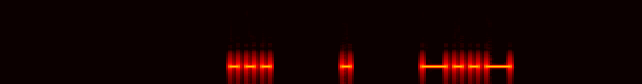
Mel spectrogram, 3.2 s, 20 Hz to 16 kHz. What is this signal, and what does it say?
Morse code, heard as a keyed tone, about 30 wpm, spaced as for 17 wpm, 700 Hz. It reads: SEX
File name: course / 30:10wpm / 230 Lesson 37f - Letter x - Words 30wpm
